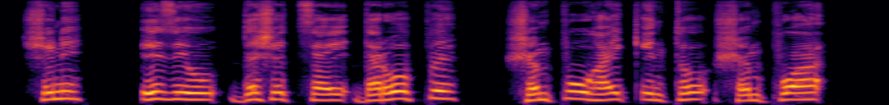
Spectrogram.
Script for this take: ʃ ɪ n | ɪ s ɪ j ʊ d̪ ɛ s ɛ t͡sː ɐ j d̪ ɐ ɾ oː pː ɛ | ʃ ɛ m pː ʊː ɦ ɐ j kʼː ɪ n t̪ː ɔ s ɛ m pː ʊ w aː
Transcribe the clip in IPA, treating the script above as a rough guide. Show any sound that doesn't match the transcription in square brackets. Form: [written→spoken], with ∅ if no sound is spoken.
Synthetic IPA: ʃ ɪ n | ɪ [s→z] ɪ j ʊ d̪ ɛ [s→ʃ] ɛ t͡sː ɐ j d̪ ɐ ɾ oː pː ɛ | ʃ ɛ m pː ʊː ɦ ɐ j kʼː ɪ n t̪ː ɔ [s→ʃ] ɛ m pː ʊ w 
